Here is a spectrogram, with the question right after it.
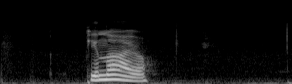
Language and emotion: Russian, neutral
